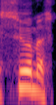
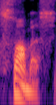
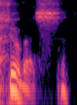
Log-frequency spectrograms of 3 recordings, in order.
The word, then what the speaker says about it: Summus: And I'm glad you're saying Summus correctly, because sometimes people say like it rhymes with ground up chickpeas. It's not Summus, it's Yeah, Summus. yes, Summus.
